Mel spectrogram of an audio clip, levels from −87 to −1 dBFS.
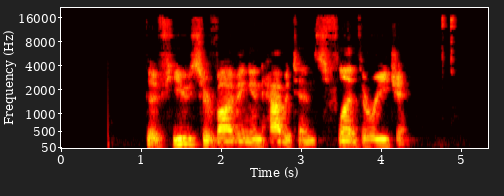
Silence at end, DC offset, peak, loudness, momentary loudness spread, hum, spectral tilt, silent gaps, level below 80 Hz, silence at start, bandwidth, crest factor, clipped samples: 0.4 s; under 0.1%; -8 dBFS; -26 LUFS; 14 LU; none; -4.5 dB/octave; none; -72 dBFS; 1.05 s; 17 kHz; 20 dB; under 0.1%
